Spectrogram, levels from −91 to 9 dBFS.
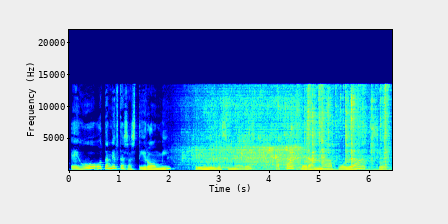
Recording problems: household noises; very loud; from 2.5 s on; 2 dB above the speech

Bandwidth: 13.5 kHz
